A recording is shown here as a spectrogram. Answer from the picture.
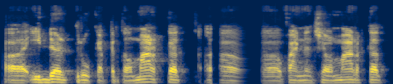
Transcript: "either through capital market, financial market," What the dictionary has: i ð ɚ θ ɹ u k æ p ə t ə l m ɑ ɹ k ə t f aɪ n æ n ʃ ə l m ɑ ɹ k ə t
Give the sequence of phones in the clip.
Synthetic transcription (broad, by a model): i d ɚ t ɹ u k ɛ p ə t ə l m ɑ ɹ k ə t f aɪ n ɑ n s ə l m ɑ ɹ k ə t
